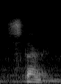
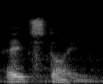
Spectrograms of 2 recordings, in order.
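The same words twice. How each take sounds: First: Said in the usual way. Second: Stein said as "Stoyn"; Brooklyn pronunciation. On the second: Retold or imitated. Telling the soldier's name, Stein said Brooklyn-style as "Stoyn". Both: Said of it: "From Brooklyn, Stein".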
